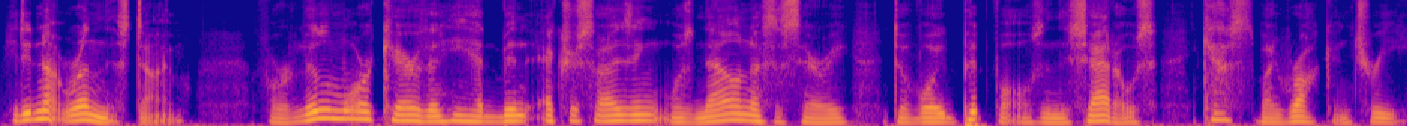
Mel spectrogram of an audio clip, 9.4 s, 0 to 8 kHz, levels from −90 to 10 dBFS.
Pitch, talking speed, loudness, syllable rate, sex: 125 Hz, 190 wpm, -19 LUFS, 4.9 syllables/s, male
